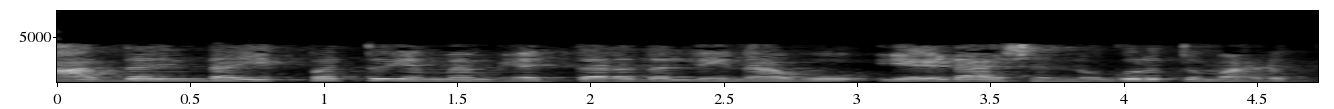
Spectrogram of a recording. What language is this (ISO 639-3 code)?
kan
